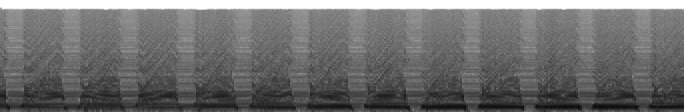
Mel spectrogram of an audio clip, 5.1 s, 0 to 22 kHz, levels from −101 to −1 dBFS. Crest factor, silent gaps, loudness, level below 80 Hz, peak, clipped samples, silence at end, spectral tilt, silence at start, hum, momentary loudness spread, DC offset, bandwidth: 10 dB; none; -12 LUFS; -30 dBFS; 0 dBFS; under 0.1%; 0 s; -6 dB/octave; 0 s; none; 3 LU; under 0.1%; 16 kHz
